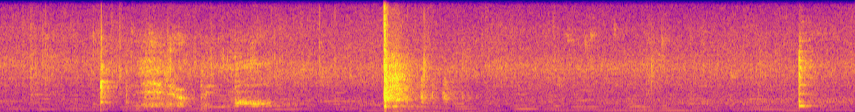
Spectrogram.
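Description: Parsnips sizzling in oil and coconut nectar in a nonstick wok as they are stirred, the sweetener caramelising into a glaze. There is a sharp knock about two seconds in.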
